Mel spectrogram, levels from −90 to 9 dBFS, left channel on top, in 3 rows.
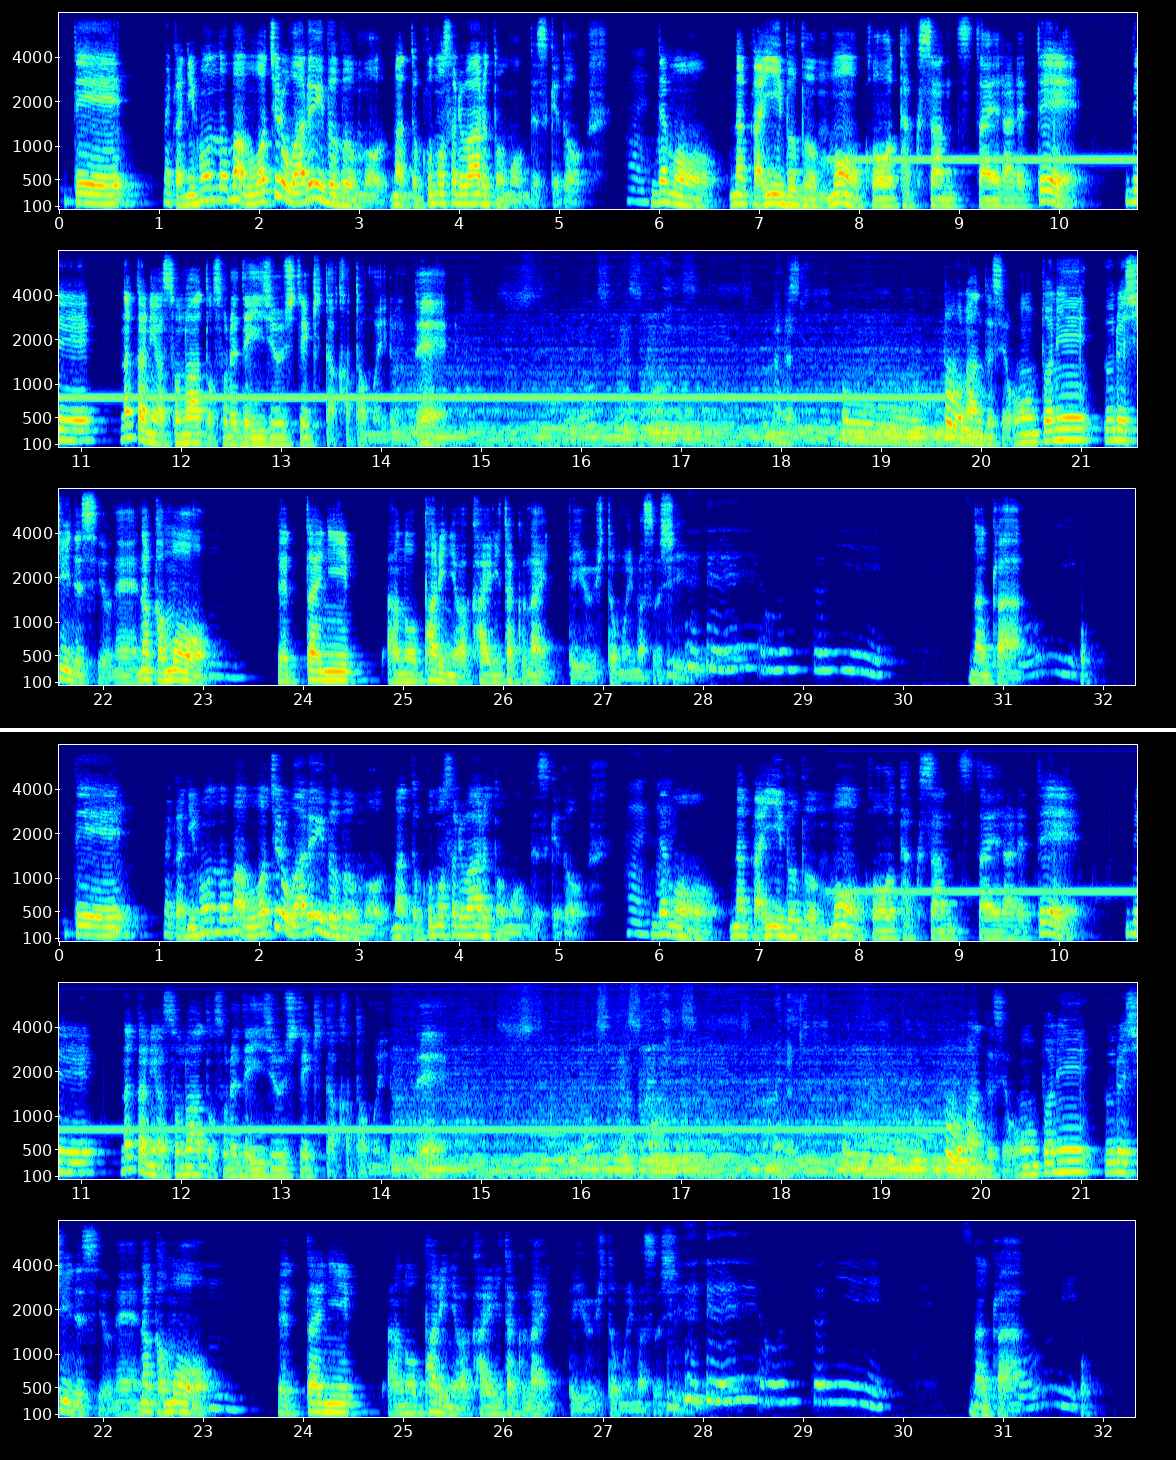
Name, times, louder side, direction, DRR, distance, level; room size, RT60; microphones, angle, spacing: voice 1, 0.2-0.6 1.2-5.4 5.9-10.2 10.7-11.1 11.4-14.7 17.9-18.1 18.6-19.4 19.6-23.0 23.7-24.5 24.8-27.8 30.7-31.2, left 4 dB, 85° left, 0.5 m, -28 dB
voice 2, 5.7-6.2 10.7-11.0 15.0-19.5 22.9-23.4 27.6-29.8 30.7-31.7, right 3 dB, 90° right, 1.0 m, -44 dB
sound 1, 7.7-19.7, left 4 dB, 25° right, 0.5 m, -43 dB
sound 2, 14.1-20.0, right 2 dB, 65° right, 0.7 m, -34 dB
4.3 x 3.1 x 3.4 m
head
